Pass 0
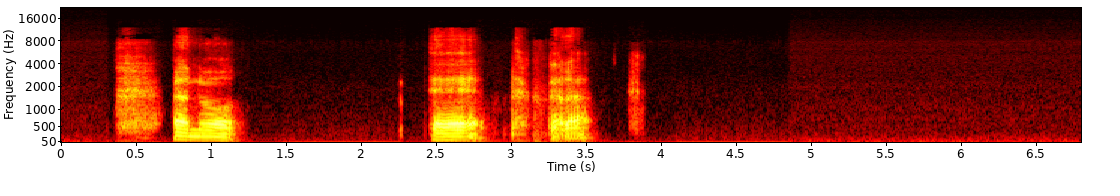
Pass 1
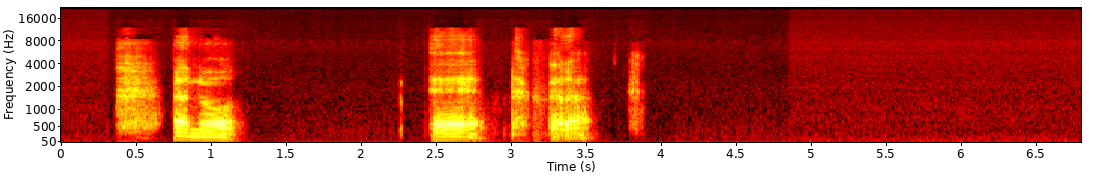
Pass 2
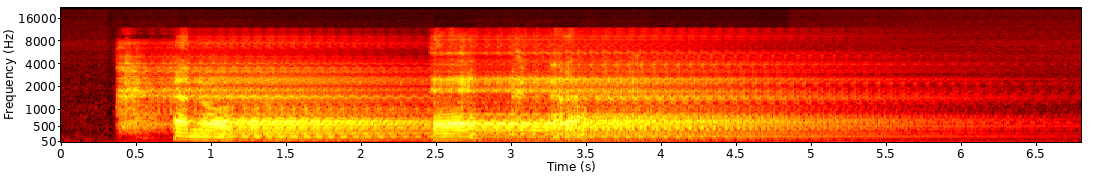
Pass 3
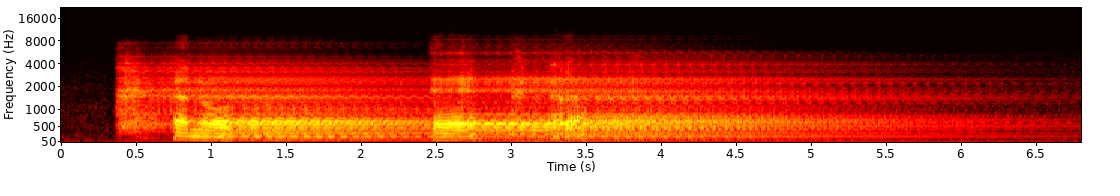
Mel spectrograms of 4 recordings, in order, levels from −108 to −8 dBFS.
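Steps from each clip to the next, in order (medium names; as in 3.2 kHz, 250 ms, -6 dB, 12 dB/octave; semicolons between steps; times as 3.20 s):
tilt EQ +2.5 dB/octave; in parallel at +1.5 dB: peak limiter -17.5 dBFS, peak gain reduction 9.5 dB
backward echo that repeats 292 ms, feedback 67%, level -13.5 dB; echo with a slow build-up 82 ms, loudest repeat 5, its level -10 dB; trim -5 dB
tape spacing loss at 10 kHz 34 dB; trim -6.5 dB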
